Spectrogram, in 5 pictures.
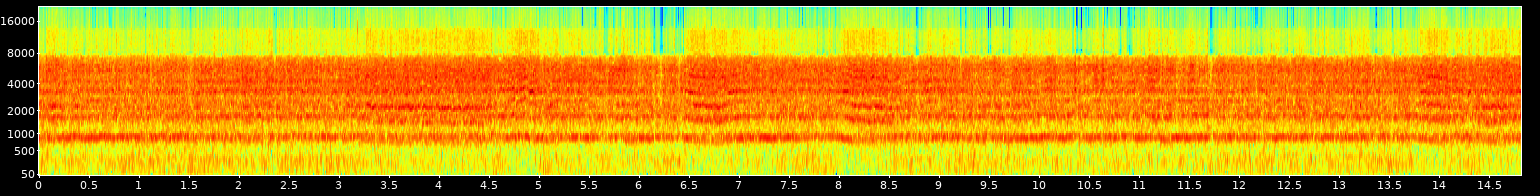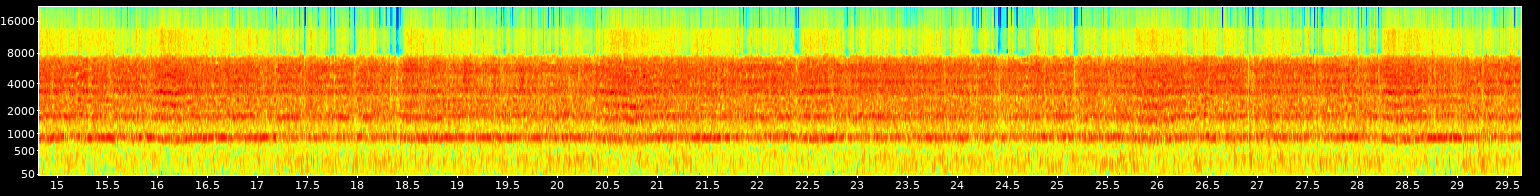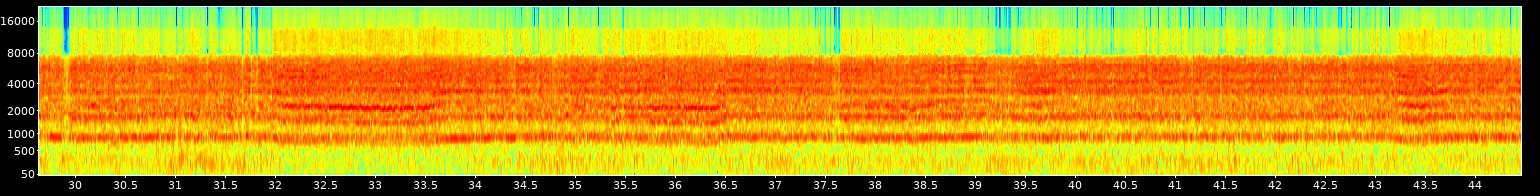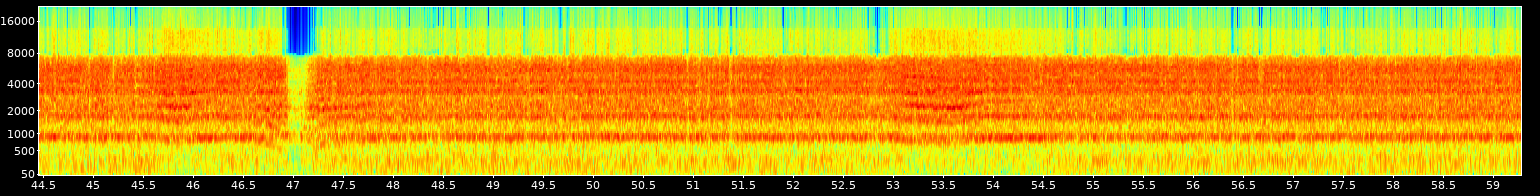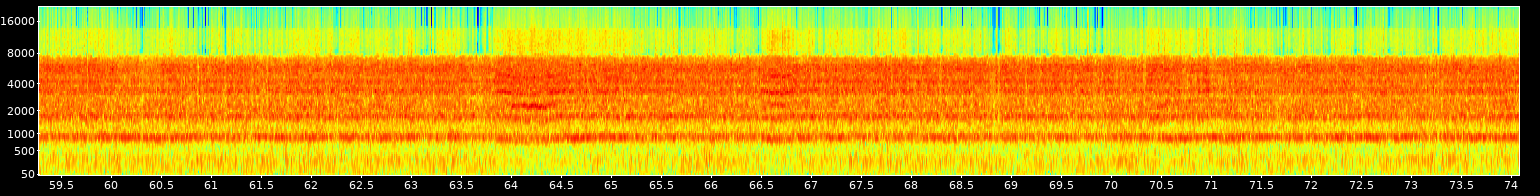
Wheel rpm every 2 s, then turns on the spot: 220, 220, 220, 230, 220, 230, 230, 220, 230, 230, 230, 230, 230, 230, 230, 230, 220, 230, 220, 220, 230, 230, 230, 170, 230, 240, 230, 230, 230, 230, 230, 230, 230, 230, 240, 230, 230.
none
